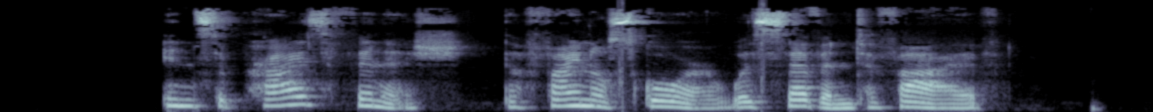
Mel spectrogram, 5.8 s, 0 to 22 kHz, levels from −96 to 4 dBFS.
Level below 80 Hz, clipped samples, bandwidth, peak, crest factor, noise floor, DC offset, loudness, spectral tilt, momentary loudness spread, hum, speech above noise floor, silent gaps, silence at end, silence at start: -68 dBFS; under 0.1%; 17 kHz; 0 dBFS; 20 dB; -51 dBFS; under 0.1%; -16 LUFS; -3 dB/octave; 20 LU; none; 32 dB; none; 0.85 s; 0.85 s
